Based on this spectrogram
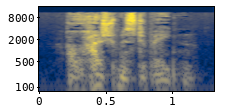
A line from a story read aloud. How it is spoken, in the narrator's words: said Cornwell in whispered agony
